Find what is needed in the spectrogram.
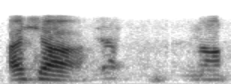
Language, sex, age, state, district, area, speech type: Dogri, male, 18-30, Jammu and Kashmir, Kathua, rural, conversation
